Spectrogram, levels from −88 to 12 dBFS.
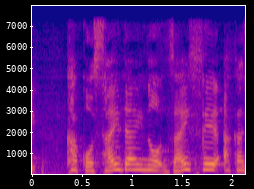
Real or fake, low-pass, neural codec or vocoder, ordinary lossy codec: fake; 7.2 kHz; codec, 44.1 kHz, 7.8 kbps, Pupu-Codec; none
